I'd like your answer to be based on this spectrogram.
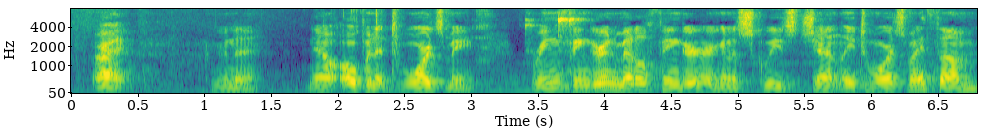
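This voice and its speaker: The voice has a dark, mellow tone and ordinary pitch variation at a fairly quick pace. Audible room echo is present. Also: man, medium pitch for a man. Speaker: ceramics teacher. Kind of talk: classroom demonstration.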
